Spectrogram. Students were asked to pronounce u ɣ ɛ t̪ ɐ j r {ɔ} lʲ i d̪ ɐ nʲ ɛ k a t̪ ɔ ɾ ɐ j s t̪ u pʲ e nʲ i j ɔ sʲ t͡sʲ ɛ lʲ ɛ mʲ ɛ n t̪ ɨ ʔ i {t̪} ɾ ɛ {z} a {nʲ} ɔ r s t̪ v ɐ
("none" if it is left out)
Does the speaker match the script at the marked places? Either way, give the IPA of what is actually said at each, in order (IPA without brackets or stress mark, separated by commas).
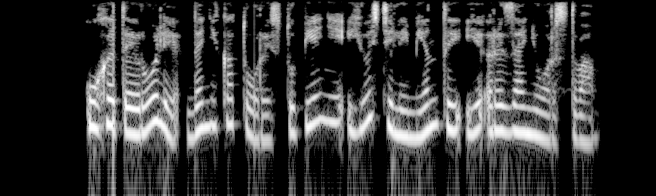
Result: ɔ, none, z, nʲ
